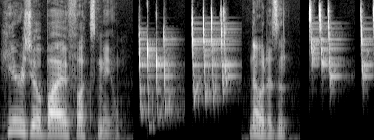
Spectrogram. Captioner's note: robot beeps; yet more robot beeps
